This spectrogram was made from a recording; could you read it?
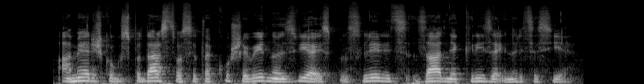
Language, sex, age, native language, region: Slovenian, male, 50-59, Slovenian, Savinja region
